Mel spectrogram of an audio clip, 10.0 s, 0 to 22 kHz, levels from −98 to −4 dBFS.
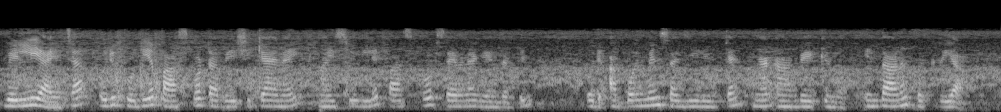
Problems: constant background noise, low volume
